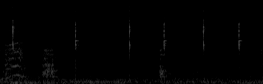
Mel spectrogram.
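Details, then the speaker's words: 2016 Ducati Diavel front brake lever micro switch, engine off, investigating brake light stuck on (fault later found in this switch's wiring); rear switch disconnect made no difference: sharp light clicks about every third of a second; switch clicks normally. "So at that point I decided to investigate the front of the bike, and whilst I could hear the micro switch"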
